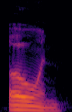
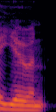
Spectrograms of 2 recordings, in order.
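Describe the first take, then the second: First: The name begins with an 'oh' sound. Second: The name begins with a 'you' sound. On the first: This is the name's proper pronunciation. The speaker calls it right. "no, it's Owen" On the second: This is how someone else kept mispronouncing the name. The speaker calls it wrong. "he kept calling me all week"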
